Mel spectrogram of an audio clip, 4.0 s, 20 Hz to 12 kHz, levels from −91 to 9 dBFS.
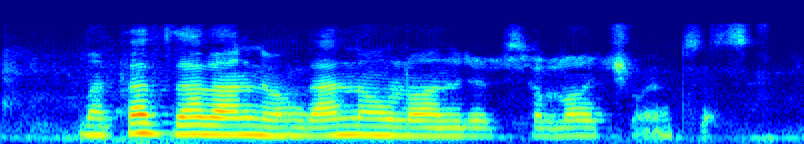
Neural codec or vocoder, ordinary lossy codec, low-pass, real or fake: codec, 16 kHz, 2 kbps, X-Codec, HuBERT features, trained on LibriSpeech; MP3, 64 kbps; 7.2 kHz; fake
